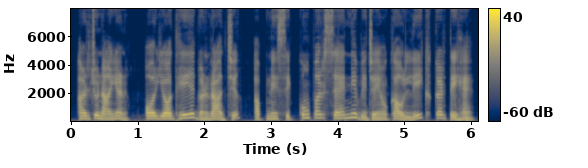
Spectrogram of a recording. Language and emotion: Hindi, neutral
